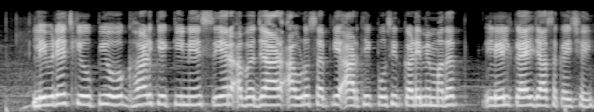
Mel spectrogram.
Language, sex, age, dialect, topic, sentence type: Magahi, female, 31-35, Western, banking, statement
